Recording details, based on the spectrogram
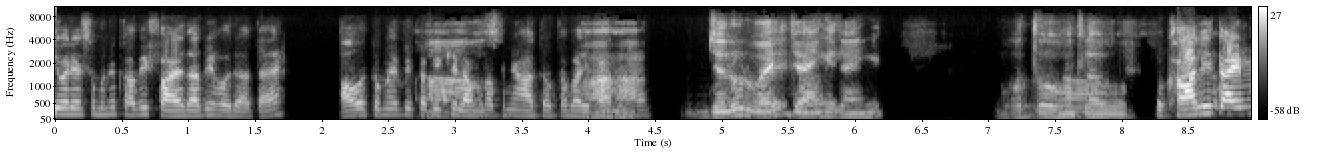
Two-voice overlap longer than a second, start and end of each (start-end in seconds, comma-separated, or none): none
